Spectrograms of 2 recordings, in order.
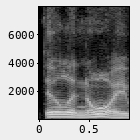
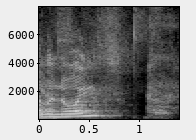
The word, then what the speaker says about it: Illinois: up bro I'm not from Illinois with a silent S I guess Illinois exactly that's been Phil's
